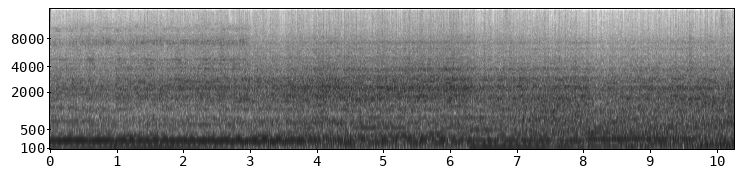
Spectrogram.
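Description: Live rock band holding long, sustained electric guitar notes over a droning low note, the chord changing about six seconds in and again about eight seconds in, loud in the room.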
